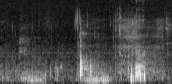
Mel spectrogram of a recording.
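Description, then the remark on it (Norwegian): Someone takes a drink of water, with a couple of soft gulps and wet swallowing noises amid quiet handling sounds, and no talking. “Nå må jeg drikke litt mer vann.”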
